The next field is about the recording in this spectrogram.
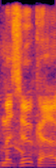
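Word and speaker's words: Mazzccua: here's the offensive line for Baylor with their 31 rushing touchdowns Micah Mazuka whose last name rhymes with bazooka very fittingly considering the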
